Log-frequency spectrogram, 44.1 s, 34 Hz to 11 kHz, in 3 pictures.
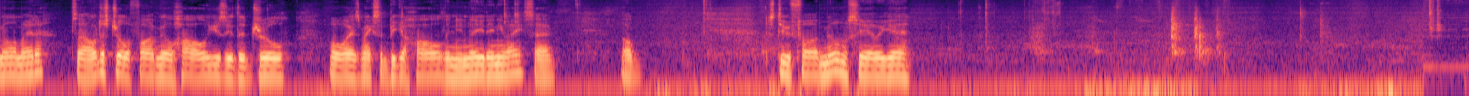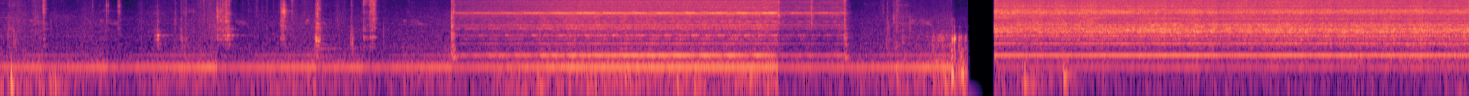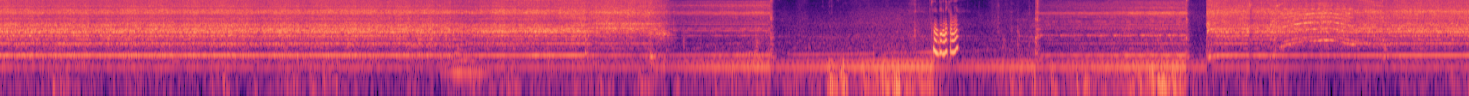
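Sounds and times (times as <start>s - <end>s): drill cutting through steel: 19.2s - 23.2s, 24.6s - 37.2s, 39.8s - 44.0s
electric drill humming: 19.2s - 23.2s, 24.7s - 37.1s.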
